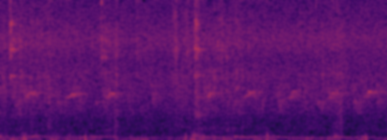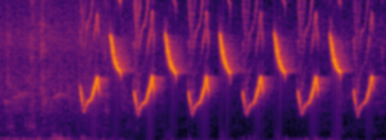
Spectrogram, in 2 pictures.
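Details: Java sparrow in long, lively song: after about five seconds of low rustling and wing-flapping noise, a fast run of sharp high V-shaped chips begins, repeated almost twice a second.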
